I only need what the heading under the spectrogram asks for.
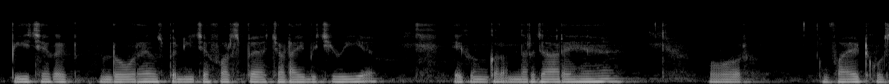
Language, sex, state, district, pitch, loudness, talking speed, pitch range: Hindi, male, Uttar Pradesh, Jalaun, 120 Hz, -33 LUFS, 160 wpm, 115-125 Hz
